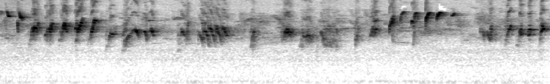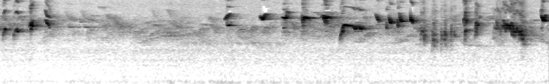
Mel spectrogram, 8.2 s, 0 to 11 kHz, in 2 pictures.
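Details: Caged house finch x Timbrado canary hybrid, orange/brown, about four months old, from 2021, singing a long high chattering warble of rapid twittering notes and buzzy trills, broken by a brief pause before resuming.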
